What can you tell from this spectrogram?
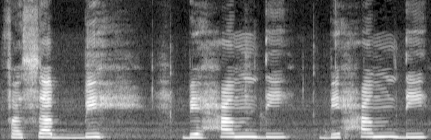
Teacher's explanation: ہا حلق سے آواز نکالیں گے اور ہا کی آواز کلیئر بھی رکھیں گے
